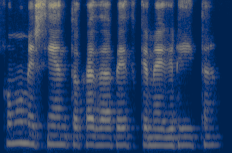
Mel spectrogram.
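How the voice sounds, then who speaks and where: Woman talking you thru a meditation, kinda low voice, calm, lots of pauses. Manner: slow, calm, reflective guidance with long pauses. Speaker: meditation guide. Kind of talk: guided emotional meditation.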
